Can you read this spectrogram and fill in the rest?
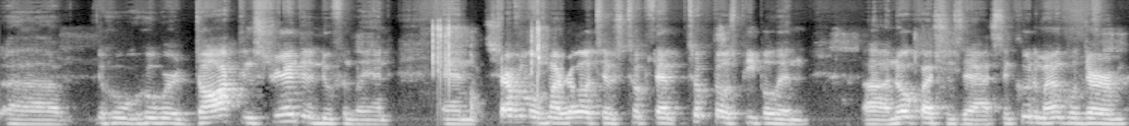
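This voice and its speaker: A man's voice: medium pitch, echoey room, noisy background. A man co-hosting a casual podcast, rambling along with lots of fillers and restarts as he tells a story. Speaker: podcast co-host. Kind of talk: casual chat reading super chats.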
